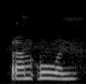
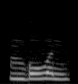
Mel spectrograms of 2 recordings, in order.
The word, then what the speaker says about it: ប្រាំបួន: vite, vous pouvez dire mboan. Mboan ou pamboan. Pamboan. En cambodgien, lorsqu'on veut abréger les syllabes, enfin les mots de 2 ou 3 syllabes, on abrège toujours, on prononce presque pas la première syllabe.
